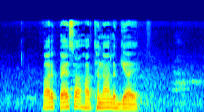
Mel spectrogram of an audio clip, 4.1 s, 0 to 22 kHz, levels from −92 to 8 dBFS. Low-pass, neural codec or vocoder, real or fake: 10.8 kHz; none; real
